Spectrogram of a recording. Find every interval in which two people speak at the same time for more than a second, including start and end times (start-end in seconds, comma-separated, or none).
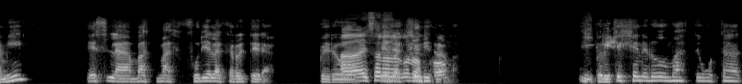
3.4-4.6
